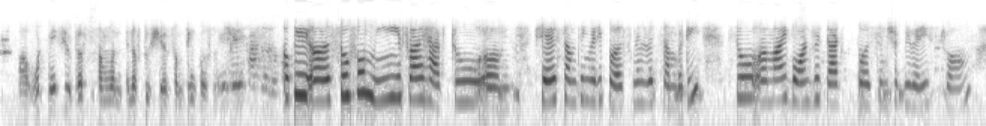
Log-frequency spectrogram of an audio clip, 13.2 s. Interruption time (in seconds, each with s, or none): none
